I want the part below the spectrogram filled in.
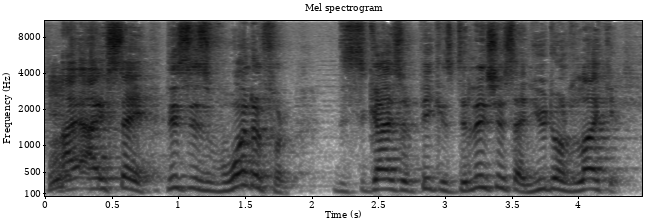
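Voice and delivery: loud, thick, fake Russian accent, Australian-tinged.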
